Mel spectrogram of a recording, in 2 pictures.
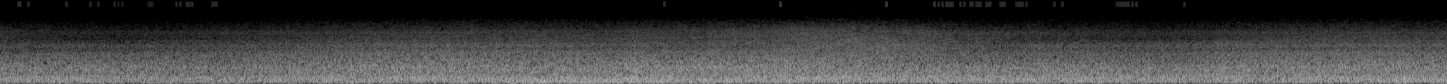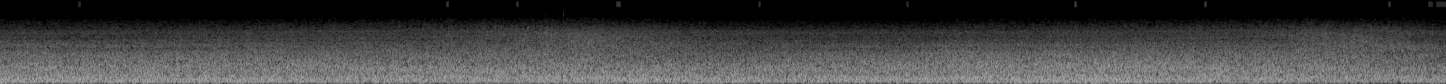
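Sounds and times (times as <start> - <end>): ocean surf on beach: 0.0 - 28.9
wind on microphone: 0.0 - 28.9.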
